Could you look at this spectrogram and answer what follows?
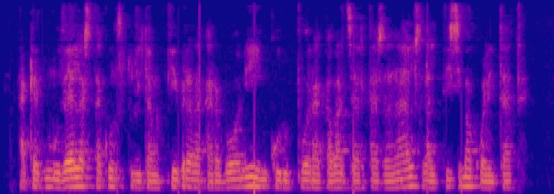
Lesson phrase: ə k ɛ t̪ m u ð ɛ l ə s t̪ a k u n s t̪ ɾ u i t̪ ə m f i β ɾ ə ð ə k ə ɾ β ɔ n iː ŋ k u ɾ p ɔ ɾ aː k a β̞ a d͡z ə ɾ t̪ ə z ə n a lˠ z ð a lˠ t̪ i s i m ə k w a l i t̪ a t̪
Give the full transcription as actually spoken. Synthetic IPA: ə k ɛ t̪ m u ð ɛ l ə s t̪ a k u n s t̪ ɾ u i t̪ ə m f i β ɾ ə ð ə k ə ɾ β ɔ n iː ŋ k u ɾ p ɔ ɾ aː k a β̞ a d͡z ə ɾ t̪ ə z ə n a lˠ z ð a lˠ t̪ i s i m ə k w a l i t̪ a t̪

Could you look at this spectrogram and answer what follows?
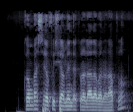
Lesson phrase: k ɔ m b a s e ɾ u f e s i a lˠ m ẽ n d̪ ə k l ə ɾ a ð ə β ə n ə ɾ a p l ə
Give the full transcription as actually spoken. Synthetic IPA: k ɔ m b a s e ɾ u f i s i a lˠ m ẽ n d̪ ə k l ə ɾ a ð ə β ə n ə ɾ a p l ə

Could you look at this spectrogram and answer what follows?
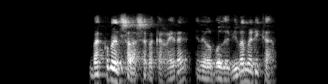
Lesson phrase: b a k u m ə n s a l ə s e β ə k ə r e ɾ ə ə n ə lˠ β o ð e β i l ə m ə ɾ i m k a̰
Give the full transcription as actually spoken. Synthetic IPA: b a k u m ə n s a l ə s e β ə k ə r e ɾ ə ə n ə lˠ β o ð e β i l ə m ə ɾ i k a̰

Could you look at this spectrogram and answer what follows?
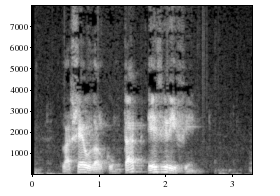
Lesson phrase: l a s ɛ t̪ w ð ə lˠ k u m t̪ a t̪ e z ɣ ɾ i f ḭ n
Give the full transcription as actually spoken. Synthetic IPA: l ə s ɛ w ð ə lˠ k u m t̪ a t̪ e z ɣ ɾ i f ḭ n

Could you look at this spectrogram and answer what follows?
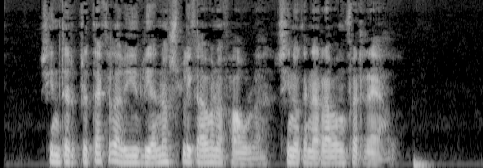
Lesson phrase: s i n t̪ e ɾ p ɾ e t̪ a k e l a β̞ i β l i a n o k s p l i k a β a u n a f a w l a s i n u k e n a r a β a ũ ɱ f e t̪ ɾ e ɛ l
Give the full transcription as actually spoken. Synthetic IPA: s i n t̪ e ɾ p ɾ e t̪ a k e l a β̞ i β l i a n o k s p l i k a β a u n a f a w l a s i n o k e n a r a β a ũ ɱ f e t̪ r e a l

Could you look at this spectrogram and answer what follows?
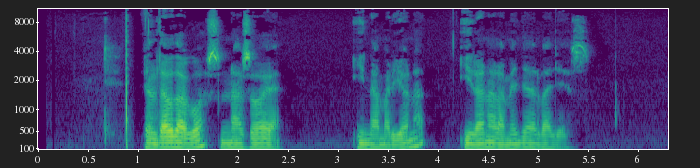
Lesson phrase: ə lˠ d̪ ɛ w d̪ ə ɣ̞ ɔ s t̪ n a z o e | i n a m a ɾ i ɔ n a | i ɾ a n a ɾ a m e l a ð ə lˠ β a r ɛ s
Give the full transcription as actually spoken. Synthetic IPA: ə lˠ d̪ ɛ w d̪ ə ɣ̞ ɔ s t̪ n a z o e | i n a m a ɾ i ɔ n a | i ɾ a n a l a m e ʎ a ð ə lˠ β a ʎ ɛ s

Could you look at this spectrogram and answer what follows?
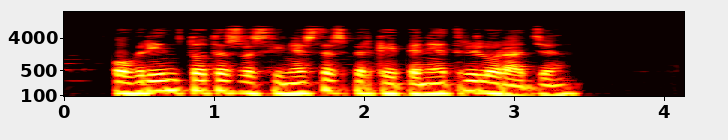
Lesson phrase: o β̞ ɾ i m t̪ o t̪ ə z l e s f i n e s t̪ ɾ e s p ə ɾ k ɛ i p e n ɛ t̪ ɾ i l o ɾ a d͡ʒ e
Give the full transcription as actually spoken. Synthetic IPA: o β̞ ɾ i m t̪ o t̪ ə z l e s f i n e s t̪ ɾ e s p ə ɾ k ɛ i p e n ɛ t̪ ɾ i l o ɾ a d͡ʒ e

